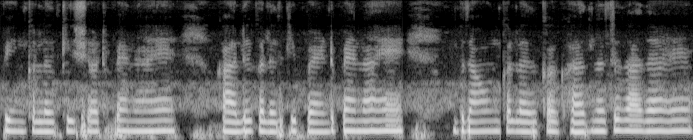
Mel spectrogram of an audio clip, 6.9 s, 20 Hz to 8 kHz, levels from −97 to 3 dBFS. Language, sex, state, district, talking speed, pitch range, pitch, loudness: Hindi, female, Maharashtra, Mumbai Suburban, 170 wpm, 210-220 Hz, 215 Hz, -16 LUFS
